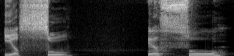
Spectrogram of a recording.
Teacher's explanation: I-nya tipis dulu jangan pakai pangkal lidah. Pangkal lidahnya naik ketika shad. I baru es I.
